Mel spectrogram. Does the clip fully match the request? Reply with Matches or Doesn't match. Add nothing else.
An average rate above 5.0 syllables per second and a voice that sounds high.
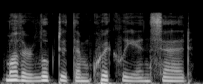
Doesn't match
